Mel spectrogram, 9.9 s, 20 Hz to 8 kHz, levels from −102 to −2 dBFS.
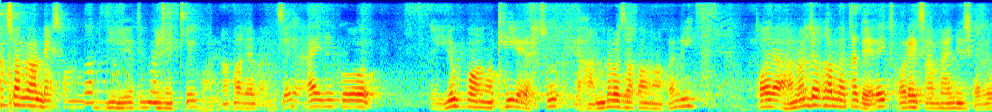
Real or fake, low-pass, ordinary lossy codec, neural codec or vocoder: fake; 7.2 kHz; none; codec, 16 kHz in and 24 kHz out, 0.6 kbps, FireRedTTS-2 codec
